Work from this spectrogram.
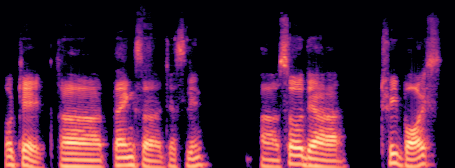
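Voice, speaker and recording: Male panelist, lowish register, very slow casual delivery, dry recording. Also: a little mellow, no room sound.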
